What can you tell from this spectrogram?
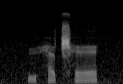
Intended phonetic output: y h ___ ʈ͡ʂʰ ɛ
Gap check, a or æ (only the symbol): æ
